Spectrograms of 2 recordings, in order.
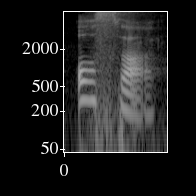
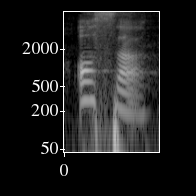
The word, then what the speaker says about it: author: In British English, we don't usually pronounce the R sound if it is at the end of the syllable. However, we would pronounce the R sound in American English. That is to say, we would change the sound into For example, this word, in British accent, we would say author.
